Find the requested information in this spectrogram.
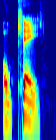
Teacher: Stress of okay on the second syllable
